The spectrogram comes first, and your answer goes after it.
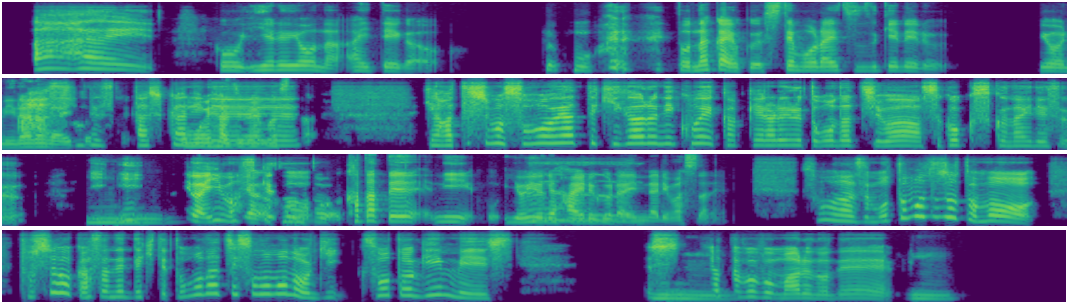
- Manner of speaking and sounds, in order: other background noise; giggle
- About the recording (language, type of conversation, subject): Japanese, unstructured, 家族や友達と一緒に過ごすとき、どんな楽しみ方をしていますか？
